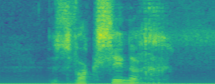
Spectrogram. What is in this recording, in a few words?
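"zwakzinnig", Dutch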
